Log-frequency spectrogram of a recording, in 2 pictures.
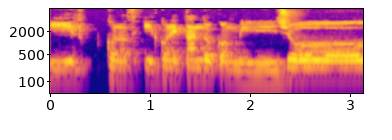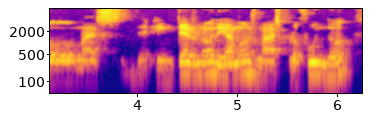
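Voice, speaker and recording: Very slow male speech at a medium pitch, with ordinary variation in that pitch. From Catalonia, Spain (Penedès). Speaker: podcast interview guest. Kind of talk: casual interview chat. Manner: halting, many repetitions and fillers.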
